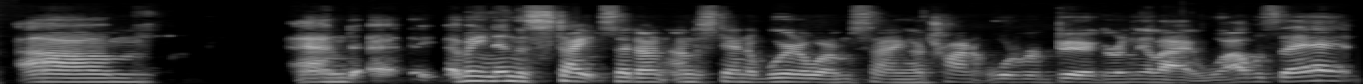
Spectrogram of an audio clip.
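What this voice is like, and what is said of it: New Zealand accent, slight Australian twang. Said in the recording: “with that accent ... It's a bit of a jumbled one, but I'm originally from New Zealand. But there's a bit of an Aussie twang in there”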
